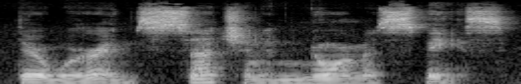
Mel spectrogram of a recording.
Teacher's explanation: enormous space such an enormous space now we're done talking or we're done with that sentence at space so we go down with kind of a falling tone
